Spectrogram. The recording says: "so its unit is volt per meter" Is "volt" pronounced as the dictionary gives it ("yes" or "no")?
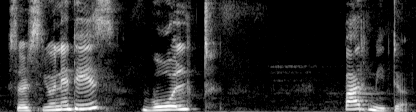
yes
